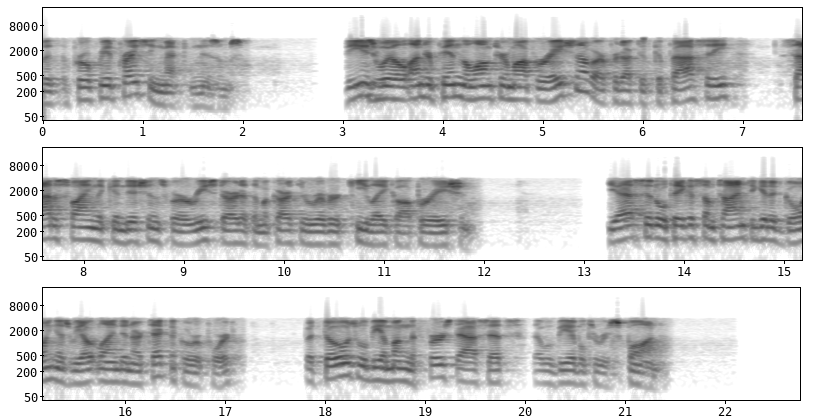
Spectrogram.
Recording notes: features Cameco’s Q3 conference call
